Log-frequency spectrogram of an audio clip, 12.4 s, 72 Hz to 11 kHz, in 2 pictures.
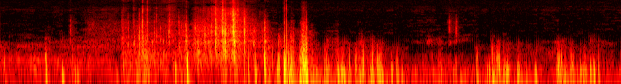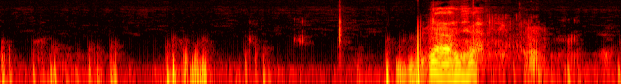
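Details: Kooky the dog growls while eating when Lucky is around, indoors on a Saturday morning, September 20th 2025: a low, rough rumbling under crunching and chewing noises, with a louder harsh burst near the end.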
